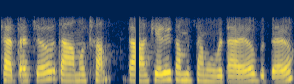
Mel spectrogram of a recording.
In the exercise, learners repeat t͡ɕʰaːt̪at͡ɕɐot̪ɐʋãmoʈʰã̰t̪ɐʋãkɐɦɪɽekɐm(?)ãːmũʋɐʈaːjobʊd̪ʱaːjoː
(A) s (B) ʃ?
A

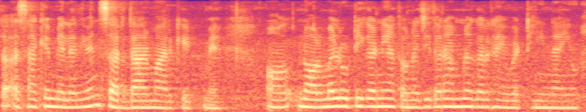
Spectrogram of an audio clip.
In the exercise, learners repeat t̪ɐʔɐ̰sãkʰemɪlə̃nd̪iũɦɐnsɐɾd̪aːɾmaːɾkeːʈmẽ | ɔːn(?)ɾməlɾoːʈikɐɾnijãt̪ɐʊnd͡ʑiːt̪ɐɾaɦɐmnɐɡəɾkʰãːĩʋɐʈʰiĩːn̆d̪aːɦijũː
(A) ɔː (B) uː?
A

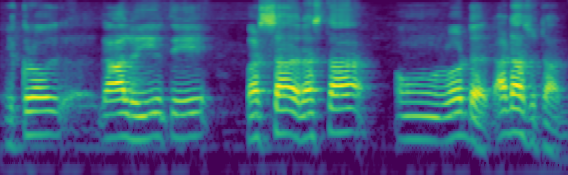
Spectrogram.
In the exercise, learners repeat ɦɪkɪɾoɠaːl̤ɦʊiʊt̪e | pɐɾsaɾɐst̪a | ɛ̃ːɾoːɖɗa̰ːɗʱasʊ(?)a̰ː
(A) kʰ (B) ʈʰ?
B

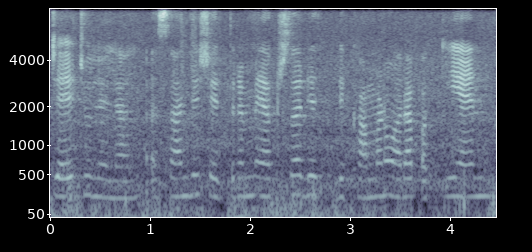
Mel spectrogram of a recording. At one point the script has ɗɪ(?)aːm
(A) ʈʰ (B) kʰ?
B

